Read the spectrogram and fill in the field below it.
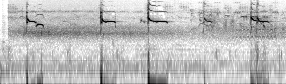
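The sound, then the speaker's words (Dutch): A common redshank gives five clear, ringing whistled calls, each a sharp note sliding downward, spaced irregularly over a few seconds against a soft background hiss, with no voices. “Ja, dit is de, de Tureluur, zo tureluur. genoemd. Ja, zo gezegd genoemd naar, naar wat hij roept.”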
